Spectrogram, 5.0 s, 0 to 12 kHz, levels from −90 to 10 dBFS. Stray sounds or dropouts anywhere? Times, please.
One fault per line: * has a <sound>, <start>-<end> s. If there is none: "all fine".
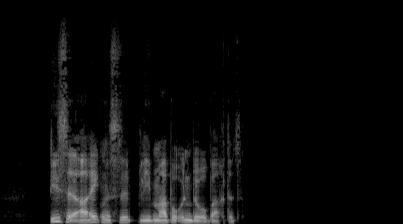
all fine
